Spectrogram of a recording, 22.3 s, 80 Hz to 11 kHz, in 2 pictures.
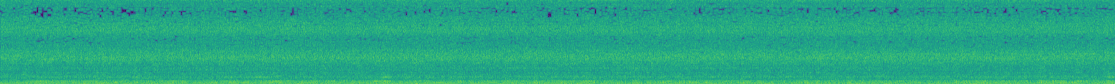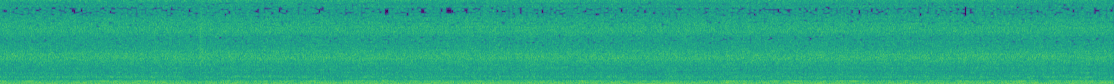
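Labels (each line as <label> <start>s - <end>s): A dull washing machine sound is coming from another room. 0.0s - 22.3s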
